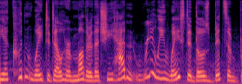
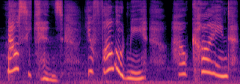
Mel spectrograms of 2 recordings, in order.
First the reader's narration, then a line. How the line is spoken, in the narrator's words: She gasped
